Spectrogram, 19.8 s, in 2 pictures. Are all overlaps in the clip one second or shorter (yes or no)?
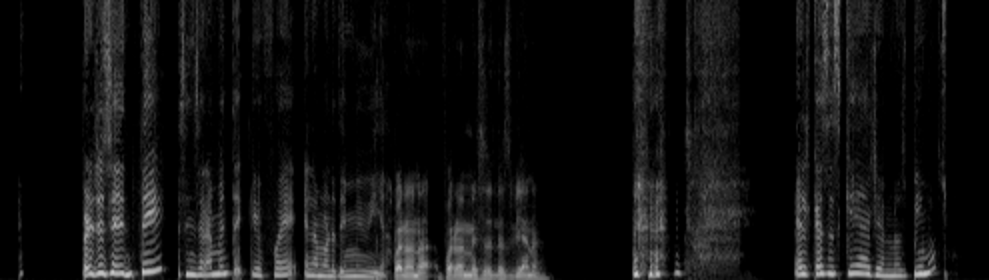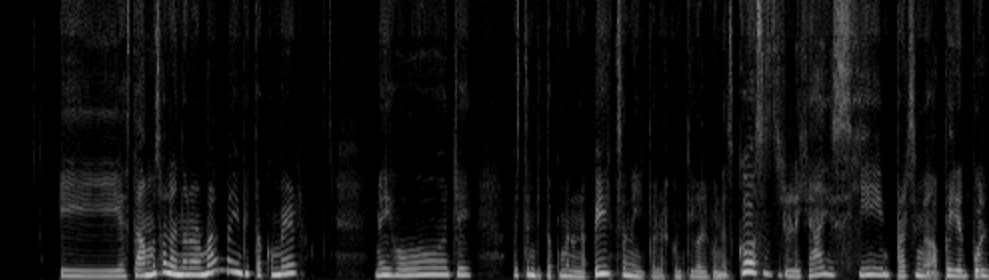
yes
